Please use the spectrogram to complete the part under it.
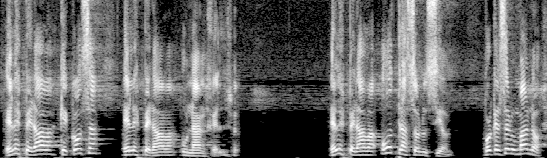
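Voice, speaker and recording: High-voiced fervent preaching pastor. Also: male voice, fairly bright tone. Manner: fervent preaching, repeats key phrases, has the congregation repeat lines. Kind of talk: sermon.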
